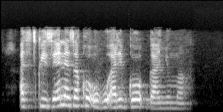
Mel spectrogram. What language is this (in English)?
Kinyarwanda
